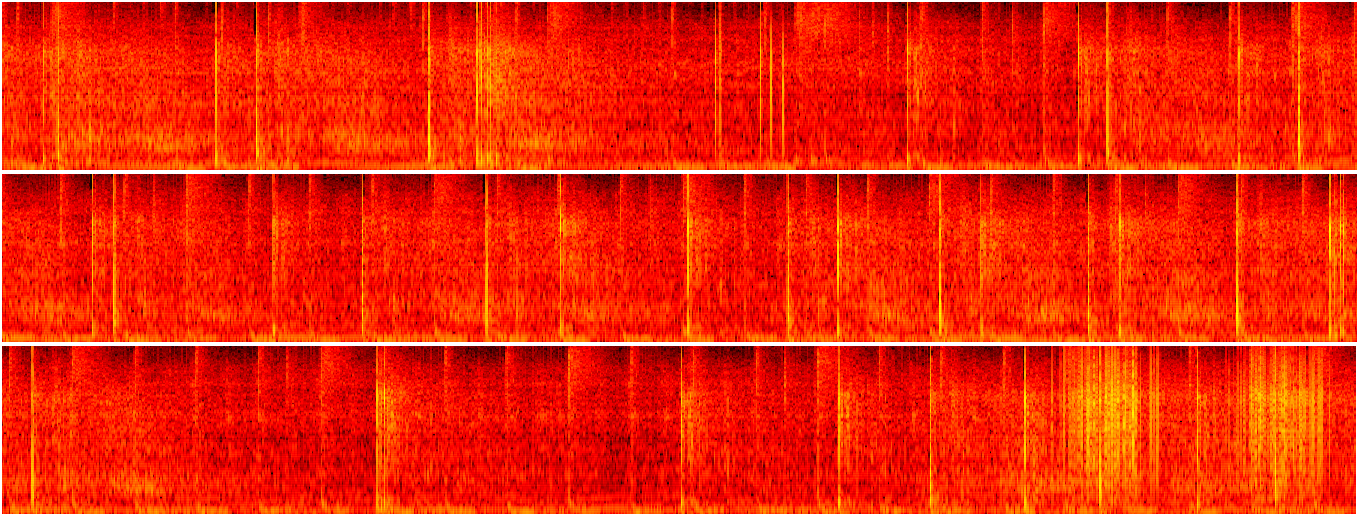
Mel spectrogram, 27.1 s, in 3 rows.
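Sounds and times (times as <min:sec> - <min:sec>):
fireworks banging: 0:00.0 - 0:21.5, 0:22.5 - 0:27.0
background music: 0:00.0 - 0:27.0.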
